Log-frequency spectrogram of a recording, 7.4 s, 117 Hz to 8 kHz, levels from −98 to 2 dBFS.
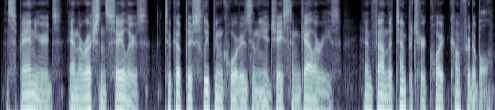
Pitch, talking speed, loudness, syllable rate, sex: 90 Hz, 170 wpm, -17 LUFS, 5.7 syllables/s, male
